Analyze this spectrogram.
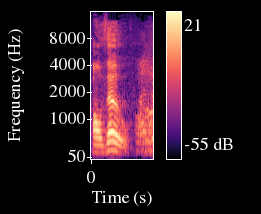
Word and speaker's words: although: pronunciation of this word this is how you say it although how many syllables do you hear although to okay where's this dress although 22 aha 22 uh-huh right okay so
